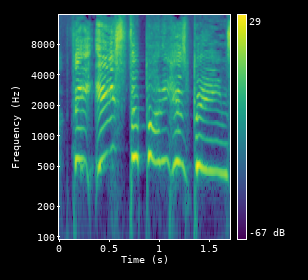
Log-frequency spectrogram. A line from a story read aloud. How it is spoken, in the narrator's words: squealed Boris excitedly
